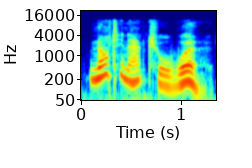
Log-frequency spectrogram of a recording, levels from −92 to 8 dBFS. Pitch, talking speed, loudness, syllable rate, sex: 170 Hz, 175 wpm, -17 LUFS, 4.7 syllables/s, male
